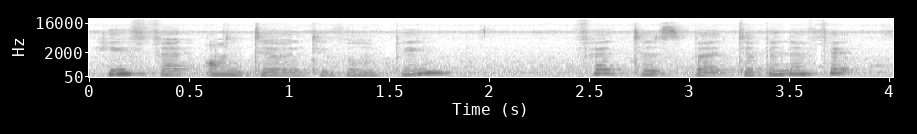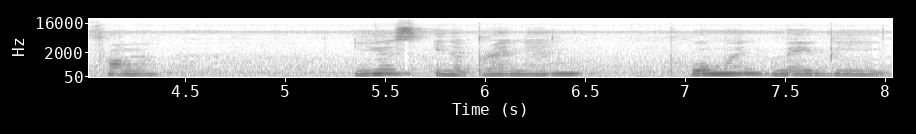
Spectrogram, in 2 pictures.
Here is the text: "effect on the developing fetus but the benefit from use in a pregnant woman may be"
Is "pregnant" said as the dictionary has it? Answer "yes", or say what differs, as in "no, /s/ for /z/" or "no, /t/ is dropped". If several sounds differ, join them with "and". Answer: no, /b/ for /p/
